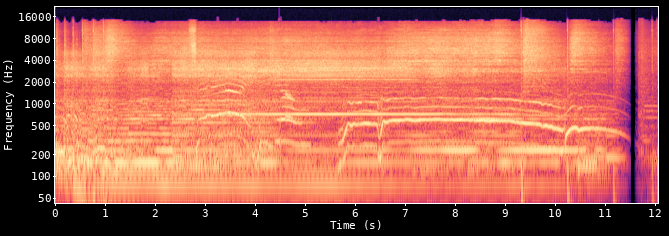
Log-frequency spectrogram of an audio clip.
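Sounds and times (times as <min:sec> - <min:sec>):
distorted electric guitar: 0:00.0 - 0:12.0.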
